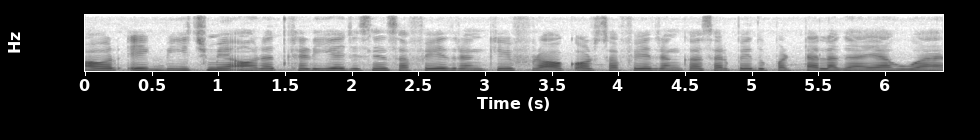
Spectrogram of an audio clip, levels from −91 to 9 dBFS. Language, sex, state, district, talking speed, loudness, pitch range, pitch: Hindi, female, Uttar Pradesh, Deoria, 205 wpm, -30 LUFS, 220-245 Hz, 235 Hz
